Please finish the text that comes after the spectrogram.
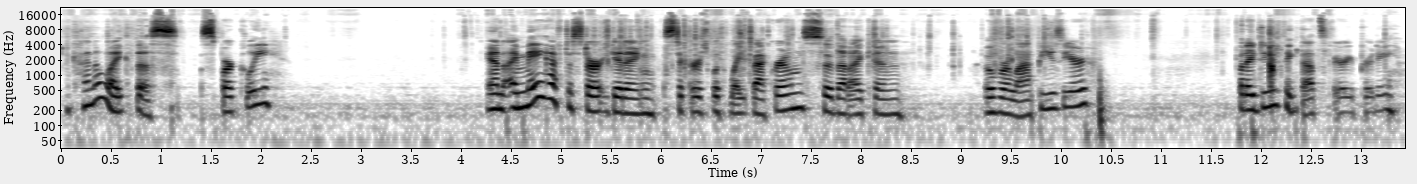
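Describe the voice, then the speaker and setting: A middle-aged woman with a cold and a slightly hoarse voice, musing aloud in a casual plan-with-me vlog at home. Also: medium pitch, slight background noise. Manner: unhurried, musing aloud while crafting. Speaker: planner vlogger. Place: quiet home.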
